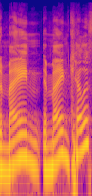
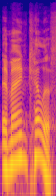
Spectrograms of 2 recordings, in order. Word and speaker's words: Imane Khelif: But Imane Khelif, is it the boxer?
